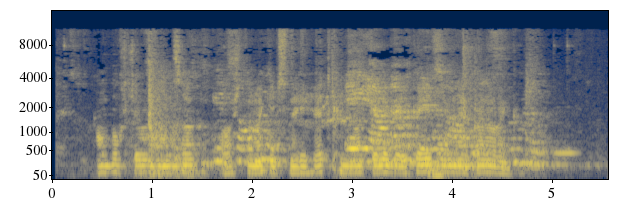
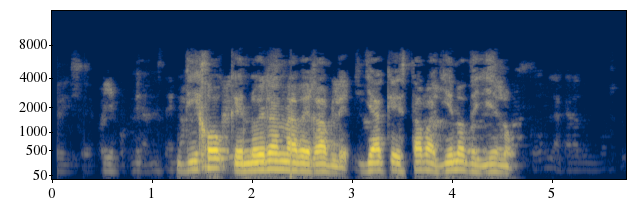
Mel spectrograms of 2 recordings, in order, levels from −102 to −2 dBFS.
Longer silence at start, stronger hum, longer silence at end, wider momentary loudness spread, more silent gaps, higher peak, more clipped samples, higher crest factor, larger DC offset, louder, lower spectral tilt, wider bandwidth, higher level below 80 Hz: second, 0.05 s vs 1.25 s; neither; second, 0.3 s vs 1.15 s; about the same, 11 LU vs 12 LU; neither; about the same, 0 dBFS vs -2 dBFS; neither; about the same, 16 dB vs 16 dB; neither; about the same, -16 LUFS vs -17 LUFS; second, -5 dB/octave vs -8 dB/octave; first, 11.5 kHz vs 7 kHz; first, -38 dBFS vs -58 dBFS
